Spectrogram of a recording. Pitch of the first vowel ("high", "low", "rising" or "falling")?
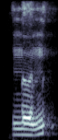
rising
